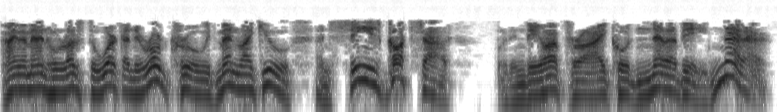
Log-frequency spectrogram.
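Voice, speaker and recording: A man's voice: mid-range voice, very animated, moderate pace, vocal fry, breathy edge, exaggerated voice. A man voicing a theatrical, boastful male road worker with a Mexican accent who loves singing opera. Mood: fervent. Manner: theatrical, fervent. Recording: tinny phone-like radio sound.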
